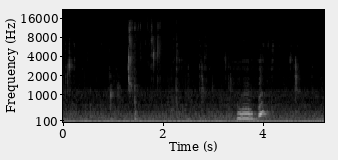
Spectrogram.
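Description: Close-miked chewing and mouth sounds of a person eating soft food, with scattered small wet clicks, one sharper about a second in. About three and a half seconds in, a short hummed "mm" while chewing.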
